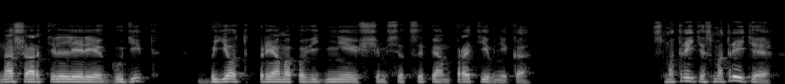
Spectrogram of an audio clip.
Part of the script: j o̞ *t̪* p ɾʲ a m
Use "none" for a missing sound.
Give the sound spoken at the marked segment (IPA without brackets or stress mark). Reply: t̪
